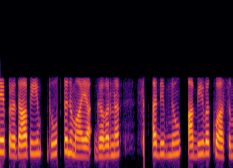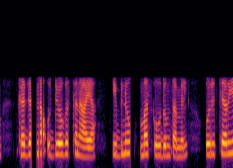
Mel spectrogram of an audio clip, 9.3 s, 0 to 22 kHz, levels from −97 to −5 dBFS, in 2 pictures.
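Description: Packet loss filled with silence cuts the speech at 1.14 s (60 ms), 2.88 s (90 ms), 5.28–5.52 s (180 ms in gaps up to 120 ms, before "ഉദ്യോഗസ്ഥനായ ഇബ്നു മസ്ഊദും") and 7.26 s (90 ms, after "ഉദ്യോഗസ്ഥനായ ഇബ്നു"). Gap lengths fit 30 ms packets. Each gap is dead silence with hard edges, heard through a narrow telephone band.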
